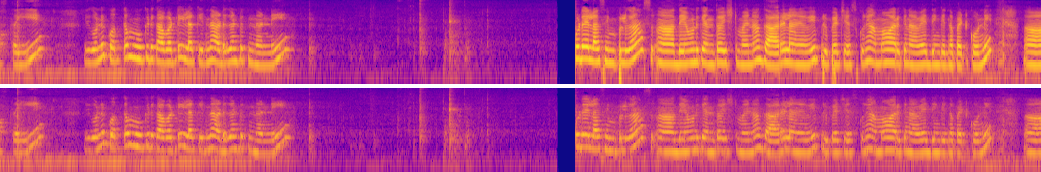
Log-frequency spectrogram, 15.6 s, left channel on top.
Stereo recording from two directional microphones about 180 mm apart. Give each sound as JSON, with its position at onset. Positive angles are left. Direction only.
{"t": 1.4, "sound": "speech", "side_deg": 50}
{"t": 8.7, "sound": "speech", "side_deg": 50}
